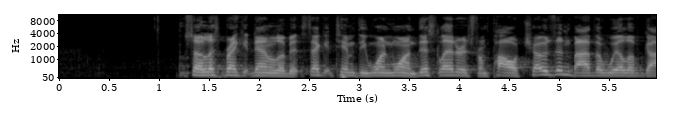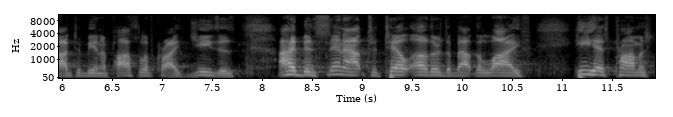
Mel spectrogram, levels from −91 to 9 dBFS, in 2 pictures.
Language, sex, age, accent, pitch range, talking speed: English, male, 50-69, American, 125-150 Hz, 215 wpm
